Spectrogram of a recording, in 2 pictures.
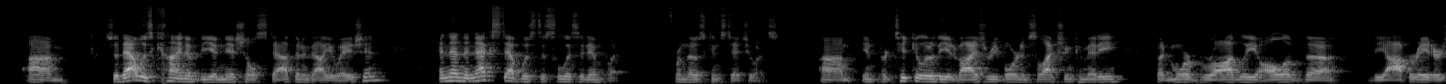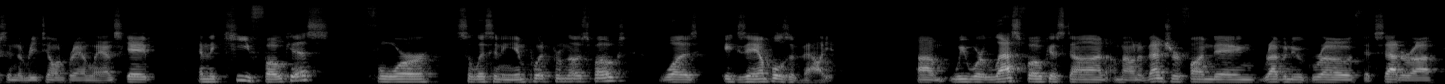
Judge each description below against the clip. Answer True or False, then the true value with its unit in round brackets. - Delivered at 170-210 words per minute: False (155 wpm)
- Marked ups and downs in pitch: False (2.5 semitones)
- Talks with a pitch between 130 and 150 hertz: False (115 Hz)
